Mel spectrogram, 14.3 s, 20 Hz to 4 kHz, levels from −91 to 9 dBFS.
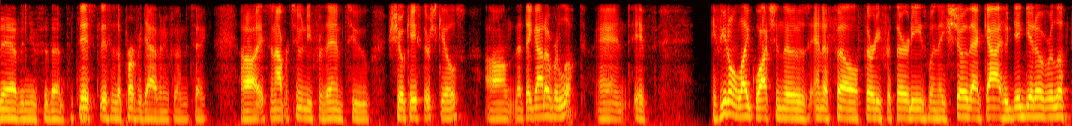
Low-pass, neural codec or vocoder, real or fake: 3.6 kHz; none; real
